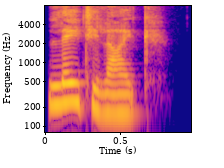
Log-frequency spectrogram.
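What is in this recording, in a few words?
"ladylike", British English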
